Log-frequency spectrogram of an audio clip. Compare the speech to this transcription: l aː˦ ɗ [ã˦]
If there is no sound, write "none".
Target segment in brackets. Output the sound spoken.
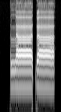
a˦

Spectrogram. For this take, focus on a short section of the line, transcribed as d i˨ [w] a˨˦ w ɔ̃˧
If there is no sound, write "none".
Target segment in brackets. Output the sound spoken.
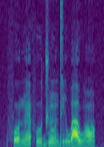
w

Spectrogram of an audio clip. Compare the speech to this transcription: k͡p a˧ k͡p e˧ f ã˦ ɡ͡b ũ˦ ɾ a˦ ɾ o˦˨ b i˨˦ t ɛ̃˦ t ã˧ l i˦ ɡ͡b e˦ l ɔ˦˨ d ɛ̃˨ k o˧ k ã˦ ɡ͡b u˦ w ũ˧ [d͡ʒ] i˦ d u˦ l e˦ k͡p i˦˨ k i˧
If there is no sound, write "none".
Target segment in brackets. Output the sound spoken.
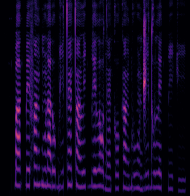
d͡ʒ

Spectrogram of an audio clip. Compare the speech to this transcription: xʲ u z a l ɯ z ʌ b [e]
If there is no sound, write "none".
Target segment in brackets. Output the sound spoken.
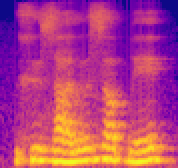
e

